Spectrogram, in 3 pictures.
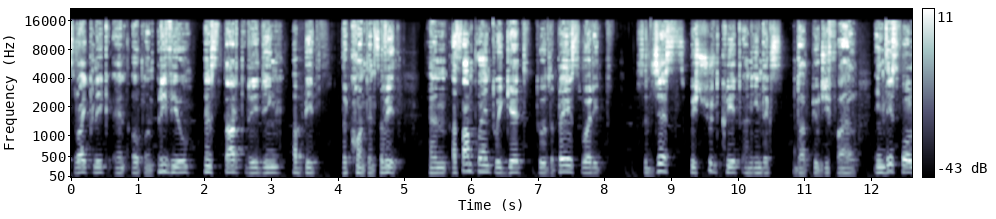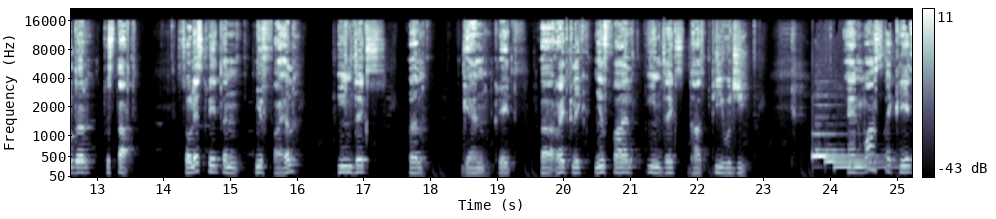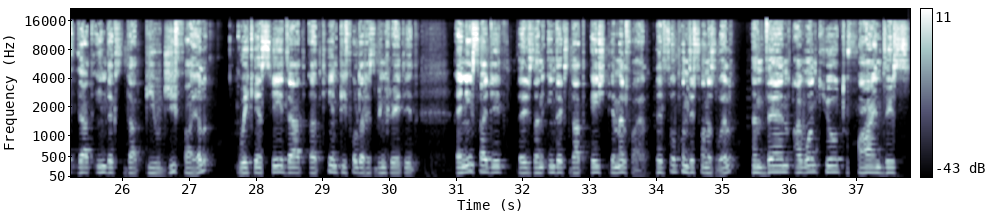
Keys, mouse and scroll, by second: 6.5 right click, 6.5 ctrl+shift+4, 10.4 ctrl+shift+4, 10.5 ctrl+shift+4, 10.8 ctrl+shift+7, 11.1 ctrl+shift+2, 14.2 right click, 16.5-18.4 typing, 16.6 right click, 19.2 right click, 21.0-22.9 typing, 21.1 right click, 34.2 Return, 34.4 double click, 37.2 click, 37.2 ctrl+shift+4.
